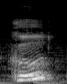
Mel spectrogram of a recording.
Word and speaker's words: could: Now, the past is could. Remember here the L is silent. So it's like this. So remember this L. We don't read it, okay? It's could. Can you repeat?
